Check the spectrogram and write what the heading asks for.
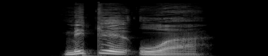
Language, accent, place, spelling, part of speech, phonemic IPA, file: German, Germany, Berlin, Mittelohr, noun, /ˈmɪtl̩ˌʔoːɐ̯/, De-Mittelohr.ogg
- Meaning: middle ear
